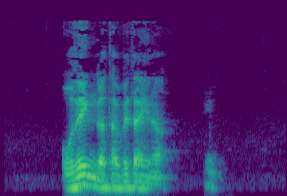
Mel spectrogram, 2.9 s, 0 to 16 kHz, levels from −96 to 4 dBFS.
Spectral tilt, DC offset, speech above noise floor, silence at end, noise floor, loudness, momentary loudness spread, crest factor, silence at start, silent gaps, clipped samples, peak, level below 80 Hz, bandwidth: -6.5 dB/octave; under 0.1%; 52 dB; 0.7 s; -75 dBFS; -24 LUFS; 13 LU; 20 dB; 0.6 s; none; under 0.1%; -6 dBFS; -52 dBFS; 11.5 kHz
